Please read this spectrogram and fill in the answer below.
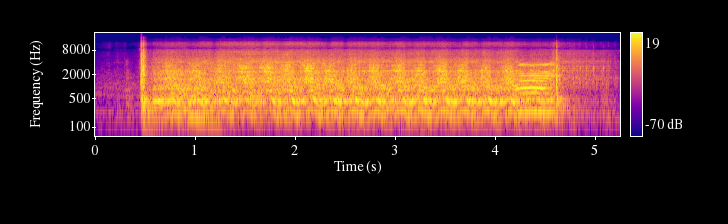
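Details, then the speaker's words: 1953 Chevrolet 210 barn find, engine cranks steadily about four seconds with no firing; no spark, fairly new points found set far too tight, likely never sparked; cleaning points planned first, distributor cap looks new. "Yeah. So, I don't know how that ran before, but them points are set so tight. I don't know that they would ever I don't know they were ever sparked or whatever."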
